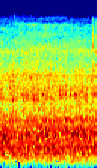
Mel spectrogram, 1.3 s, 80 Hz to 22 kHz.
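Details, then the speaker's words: Used industrial lathe bought unseen at auction, spindle run at 260 RPM with the chuck on; the automatic oiler may not have supplied oil yet. A smooth, steady whir from the headstock gearing with no knocks or grinding; normal spindle run. "Comes on, sounds pretty good."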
